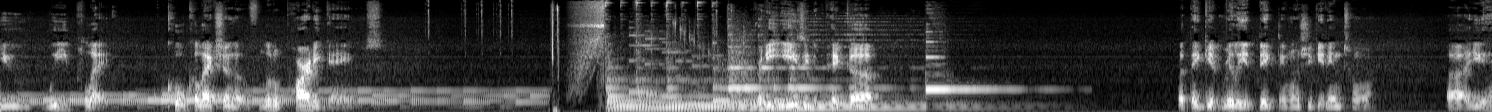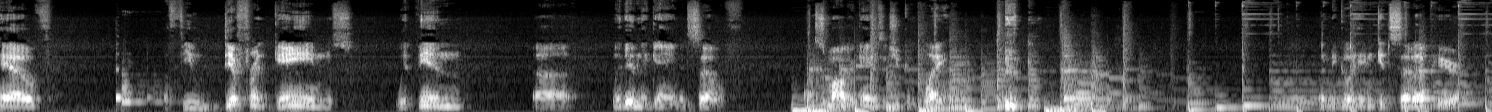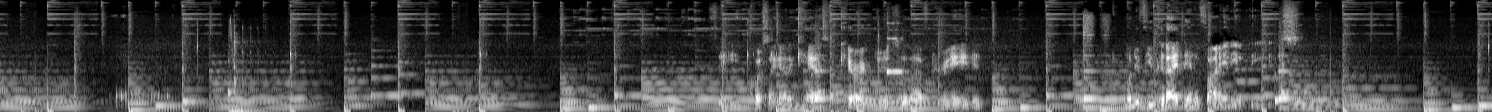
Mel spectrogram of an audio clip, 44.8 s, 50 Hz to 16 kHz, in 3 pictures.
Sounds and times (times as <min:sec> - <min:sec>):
Speech: 0:00.0 - 0:01.1, 0:01.7 - 0:03.8, 0:07.6 - 0:08.8, 0:11.8 - 0:13.8, 0:14.5 - 0:15.5, 0:16.6 - 0:19.6, 0:20.2 - 0:22.4, 0:23.0 - 0:25.1, 0:28.1 - 0:29.6, 0:31.0 - 0:31.4, 0:37.0 - 0:39.7, 0:40.7 - 0:42.9
Music: 0:00.0 - 0:10.9, 0:22.8 - 0:44.7.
